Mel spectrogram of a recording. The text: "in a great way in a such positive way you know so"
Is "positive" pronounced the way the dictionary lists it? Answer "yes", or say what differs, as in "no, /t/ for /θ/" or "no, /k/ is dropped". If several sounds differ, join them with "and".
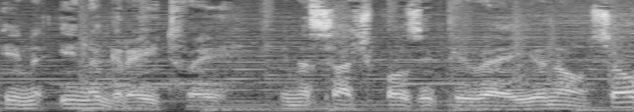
yes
